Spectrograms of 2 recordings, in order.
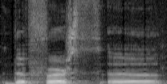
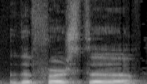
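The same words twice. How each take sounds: The two takes are said the same way.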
